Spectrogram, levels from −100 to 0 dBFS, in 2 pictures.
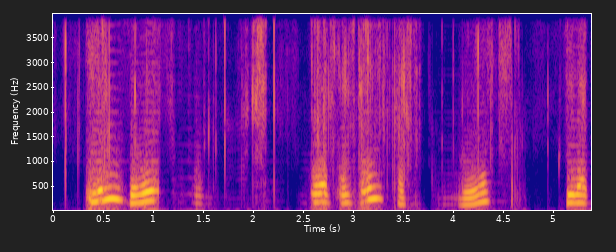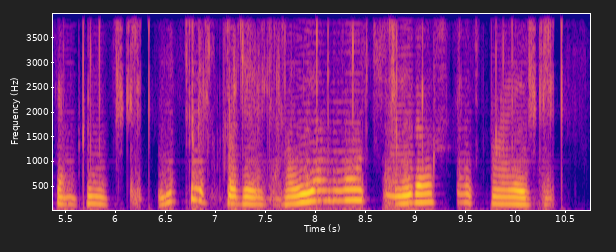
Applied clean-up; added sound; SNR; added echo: neural separator model SepFormer WHAMR!.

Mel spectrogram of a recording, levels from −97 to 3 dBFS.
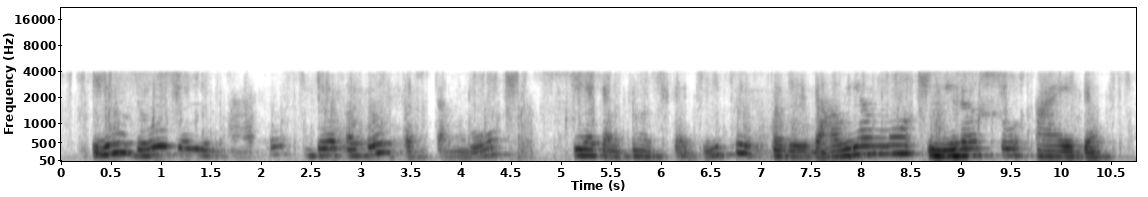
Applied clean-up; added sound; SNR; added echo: neural separator model SepFormer DNS4.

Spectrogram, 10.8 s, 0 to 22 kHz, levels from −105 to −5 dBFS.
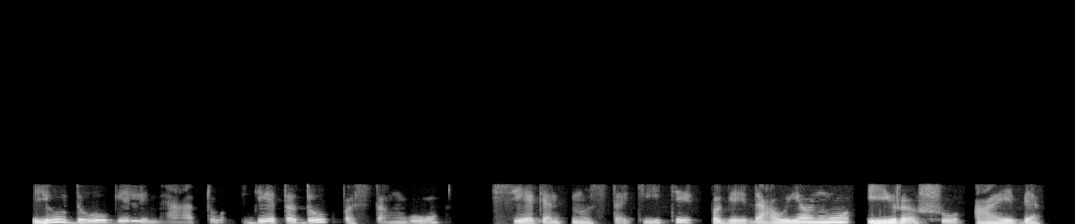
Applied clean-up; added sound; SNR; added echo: none; none; none; none.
